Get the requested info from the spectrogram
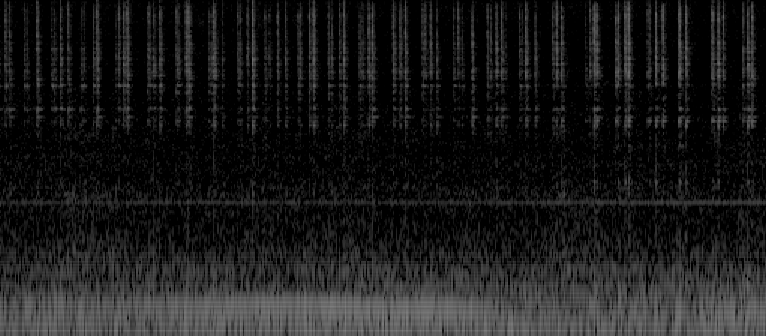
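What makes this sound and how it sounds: A small aluminum Fanta soda can is held in the hands and tapped with fingernails on its body and rim. The result is a steady stream of quick, light, crisp ticks that stop dead, over a constant low hum.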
